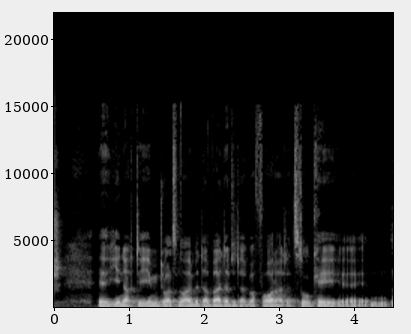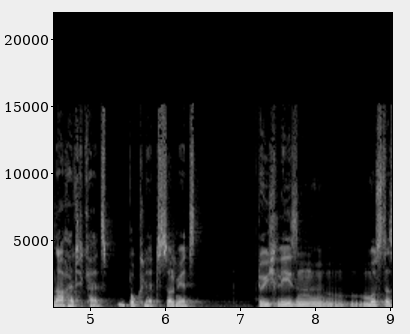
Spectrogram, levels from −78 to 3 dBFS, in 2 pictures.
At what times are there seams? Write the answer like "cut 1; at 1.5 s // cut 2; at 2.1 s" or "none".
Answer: cut 1; at 1.4 s // cut 2; at 2.4 s // cut 3; at 3.2 s // cut 4; at 4.5 s // cut 5; at 6.1 s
